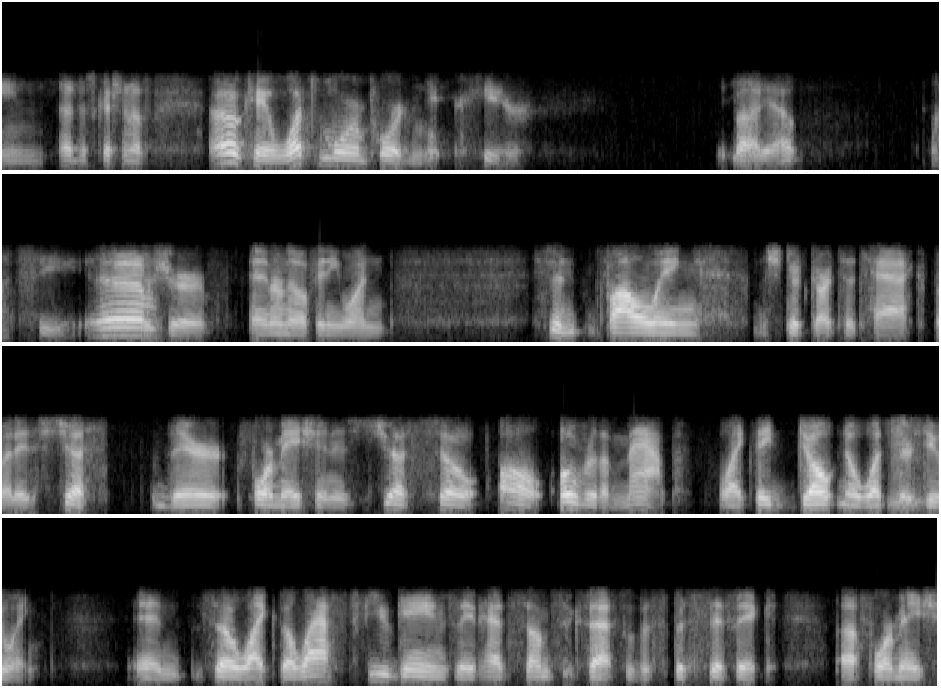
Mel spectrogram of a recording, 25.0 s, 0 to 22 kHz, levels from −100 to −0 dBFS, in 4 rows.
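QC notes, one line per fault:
Throughout, G.729 codec: speech is coded at 8 kbit/s and confined to a 300 Hz to 3.4 kHz line band, leaving it thin, audibly rough and slightly synthetic.
3.30 to 3.38 s, 12.68 to 12.75 s, 22.50 to 22.55 s, VoIP packet loss concealed by the speech codec: about 40, 40 and 20 ms of audio went missing. The decoder stretched its last frame into a brief fading buzzy tone or coloured noise.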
